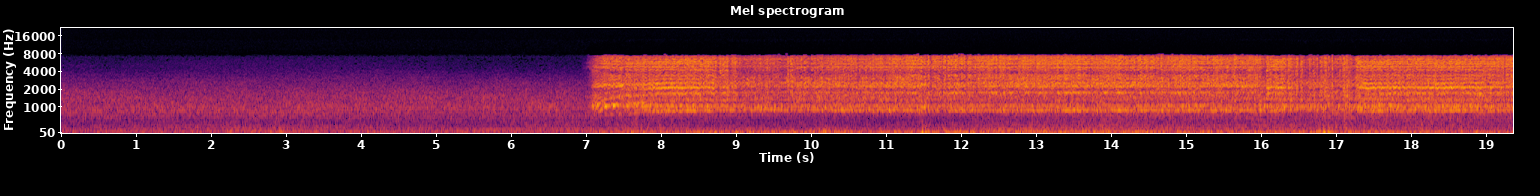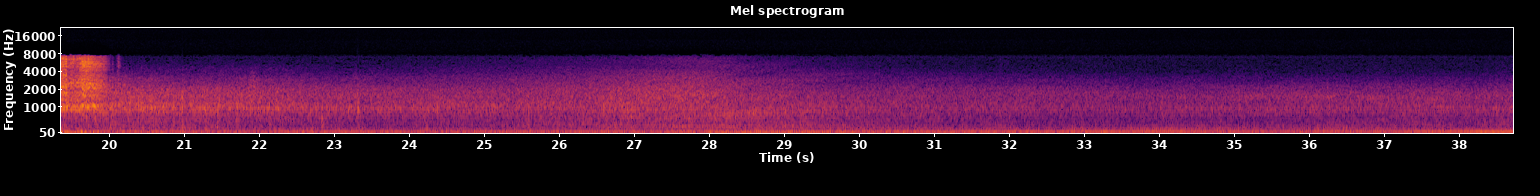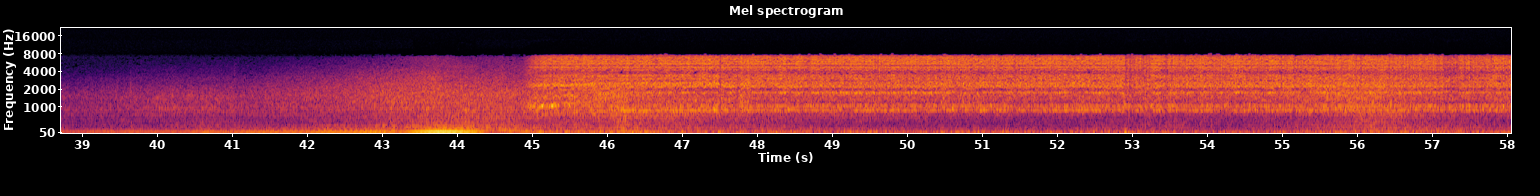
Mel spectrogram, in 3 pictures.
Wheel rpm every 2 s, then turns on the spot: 0, 0, 0, 60, 110, 110, 120, 110, 110, 80, 0, 0, 0, 0, 0, 0, 0, 0, 0, 0, 0, 0, 70, 110, 110, 120, 110, 120, 120.
none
